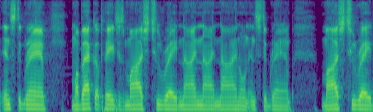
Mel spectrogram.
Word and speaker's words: Maj Toure: How do I say it correctly? Maj Toure? Toure, yeah. Maj Toure in the building.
